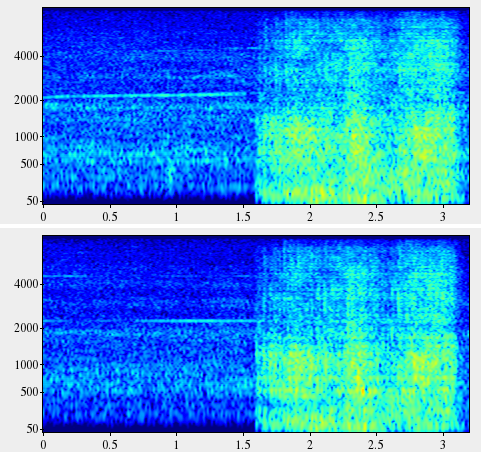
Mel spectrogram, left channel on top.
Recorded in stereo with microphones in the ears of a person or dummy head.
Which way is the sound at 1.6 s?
25° right (ahead or behind).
